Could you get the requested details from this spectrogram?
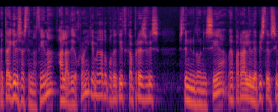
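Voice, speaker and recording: With a dark, mellow tone, a man speaks at a moderate pace, his pitch swinging very widely. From Greece, Kallithea (Athens); Greece. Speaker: retired ambassador and poet. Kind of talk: interview. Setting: his home. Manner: hesitant, many filler sounds. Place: home room. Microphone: lapel.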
